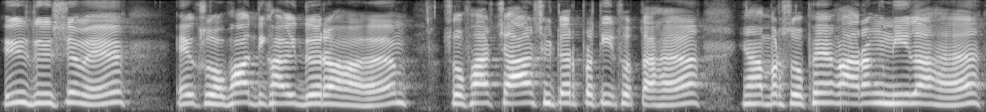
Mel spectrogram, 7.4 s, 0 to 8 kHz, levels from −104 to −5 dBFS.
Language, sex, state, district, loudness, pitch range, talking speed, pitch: Hindi, male, Jharkhand, Garhwa, -15 LUFS, 230-255 Hz, 180 wpm, 245 Hz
